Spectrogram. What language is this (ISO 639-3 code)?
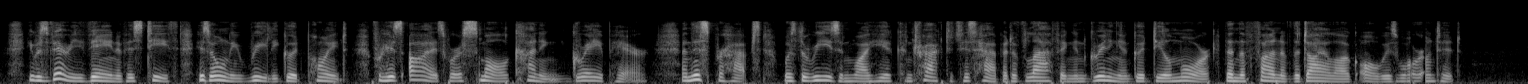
eng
